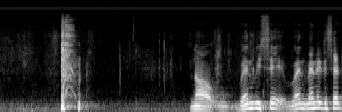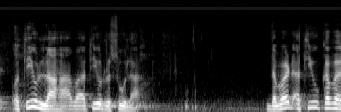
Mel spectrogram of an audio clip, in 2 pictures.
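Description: Paper sheets rustle and shuffle.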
